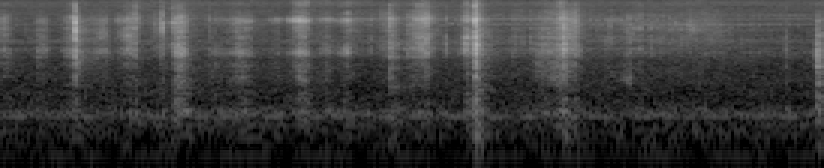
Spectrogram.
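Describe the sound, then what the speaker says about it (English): Knife slicing open a Chocolate Scotch Bonnet pepper, faint close scraping and crisp cutting ticks in an irregular rhythm, quiet and alone. "I'll cut both of them open so you can see what it looks like inside."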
